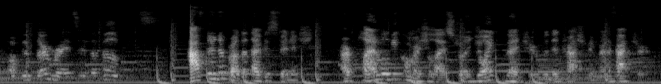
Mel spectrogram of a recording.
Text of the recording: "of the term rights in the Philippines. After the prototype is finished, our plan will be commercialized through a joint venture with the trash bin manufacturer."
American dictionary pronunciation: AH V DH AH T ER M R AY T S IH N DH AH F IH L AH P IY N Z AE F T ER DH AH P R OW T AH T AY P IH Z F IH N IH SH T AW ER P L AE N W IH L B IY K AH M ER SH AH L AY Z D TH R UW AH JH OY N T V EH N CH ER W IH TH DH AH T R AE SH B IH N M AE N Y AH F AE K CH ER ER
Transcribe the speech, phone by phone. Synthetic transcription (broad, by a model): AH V DH AH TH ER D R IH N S IH N DH AH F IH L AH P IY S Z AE F T ER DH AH B R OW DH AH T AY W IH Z F IH N IH SH T AW ER P L AE N W IH L B IY K AH M ER SH AH L AY Z D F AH AH JH OY N T V EH N CH ER W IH DH AH T R AE SH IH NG M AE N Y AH F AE K CH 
